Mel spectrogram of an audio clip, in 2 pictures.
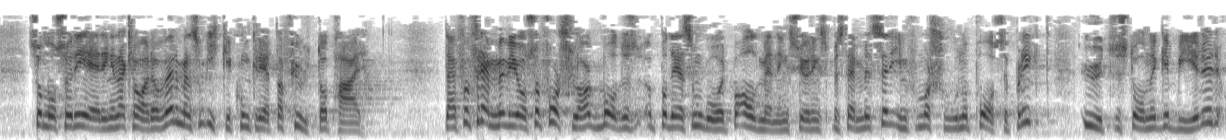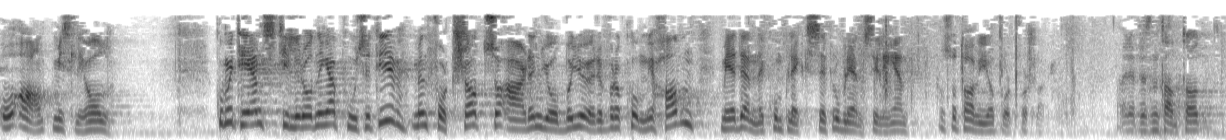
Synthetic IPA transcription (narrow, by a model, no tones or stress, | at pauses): sɔmɔsːɔɾɛjeːɾɪŋənæɾkʰlɑːɾoːʋəɾmɛnsɔmɪkːəkʰʊŋkʰɾeːt̪hɑɾfʉlt̪ɔphæːɾ | d̪̥æɾfɔɾfɾɛmːəɾʋɪɔsɔfɔʂɭɑːɡboːd̪əpɔd̪ɛsɔmɡoːɾpɔɑlmɛnːɪŋsjøːɾɪŋsbəst̪ɛmːəlsəɾɪnfɔɾmɑʂuːnɔpʰoːsəplɪkt̪ʉːt̪ʰəst̪oːənəɡɛbyːɾəɾɔɑːənt̪mɪslɪhɔlː | kʰʊmɪt̪ʰeːənst̪ʰɪlɾoːd̪nɪŋæɾpʰusɪt̪ʰiːʋmɛnfɔʈʂɑt̪sɔæɖɛɛnjɔbːɔjøːɾəfɔɾɔkʰɔmːəɪhɑʋnmɛd̪ɛnːəkʰʊmpʰlɛksəpʰɾʊbleːmst̪ɪlːɪŋənɔsɔt̪ʰɑːɾʋɪɔt̪ʋɔʈːfɔʂɭɑ̰ːɡ̥ | ɾɛpɾəsnt̪ʰɑnt̪ɔ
